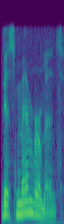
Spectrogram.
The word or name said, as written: dismemberment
